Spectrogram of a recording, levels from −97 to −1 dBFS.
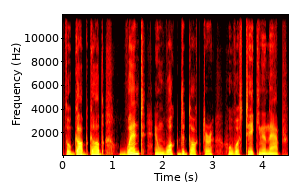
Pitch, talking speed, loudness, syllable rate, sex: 150 Hz, 175 wpm, -21 LUFS, 4.3 syllables/s, male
